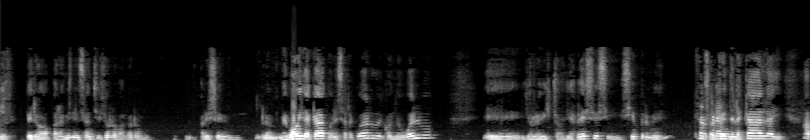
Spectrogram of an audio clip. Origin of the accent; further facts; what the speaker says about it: Buenos Aires, Argentina; De Buenos Aires.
